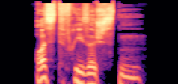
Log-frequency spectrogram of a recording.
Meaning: 1. superlative degree of ostfriesisch 2. inflection of ostfriesisch: strong genitive masculine/neuter singular superlative degree
- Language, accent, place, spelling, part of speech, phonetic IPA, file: German, Germany, Berlin, ostfriesischsten, adjective, [ˈɔstˌfʁiːzɪʃstn̩], De-ostfriesischsten.ogg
